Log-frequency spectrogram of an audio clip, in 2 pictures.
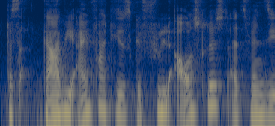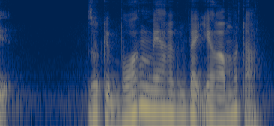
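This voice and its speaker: A reader of a German audiobook voicing an insecure, tearful young woman in her twenties who speaks high and hesitantly, often restarting her words. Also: normal speed, lightly acted. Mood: anxious. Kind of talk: audiobook reading.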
